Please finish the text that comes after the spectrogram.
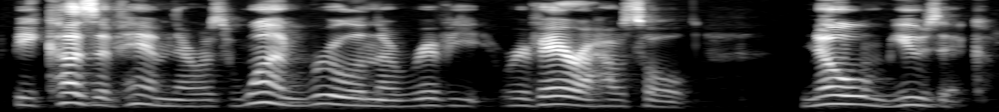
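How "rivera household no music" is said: ordinary delivery, nothing marked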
